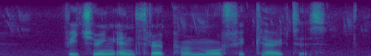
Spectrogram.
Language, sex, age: English, male, 21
